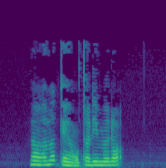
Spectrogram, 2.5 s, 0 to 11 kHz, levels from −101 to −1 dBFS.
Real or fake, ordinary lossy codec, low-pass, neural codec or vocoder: fake; MP3, 32 kbps; 9.9 kHz; autoencoder, 48 kHz, 32 numbers a frame, DAC-VAE, trained on Japanese speech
